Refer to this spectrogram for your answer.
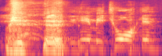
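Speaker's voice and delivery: put-on loud high Boston accent; hammy Boston tough guy. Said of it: "a Boston accent".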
